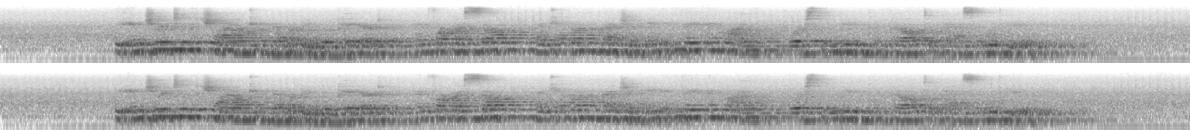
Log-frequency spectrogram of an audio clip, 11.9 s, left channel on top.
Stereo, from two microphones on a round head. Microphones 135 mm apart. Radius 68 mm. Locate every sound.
1.1 s a woman speaking: 15° left (ahead or behind), 1.3 m; by 10.4 s 15° right (ahead or behind), 6 m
